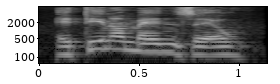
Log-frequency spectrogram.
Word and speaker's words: Idina Menzel: i'm here at the there you go edina menzel now that's how how she pronounces her name but john travolta had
